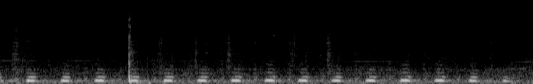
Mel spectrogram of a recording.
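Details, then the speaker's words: Aftermarket OE-style replacement shock with barely 5,000 miles, removed from a Honda and pumped by hand: short, low hooting squeaks about three a second when compressed from the top, with pulsing vibration; suspected fault between shock stem and internal valving. "Right when you compress it from the top, or when I start moving, you hear the squeaking."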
